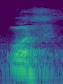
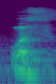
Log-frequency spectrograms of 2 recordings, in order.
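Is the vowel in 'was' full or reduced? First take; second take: reduced; reduced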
